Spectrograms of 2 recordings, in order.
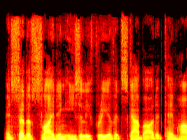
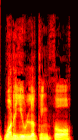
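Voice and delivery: impatient louder, higher question; testy; 4 semitones higher, 5 dB louder than usual. A narrator's reading. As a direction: demand an answer irritably. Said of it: "Kvothe demanded testily".

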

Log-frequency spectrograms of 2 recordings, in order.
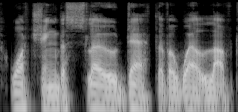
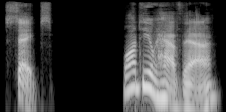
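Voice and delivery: stern higher mayor voice; 9 semitones higher than usual. A narrator's reading. Mayor confronts servant, stern higher demand. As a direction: demand it like a suspicious master. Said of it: "Alvaron's voice was stern".

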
